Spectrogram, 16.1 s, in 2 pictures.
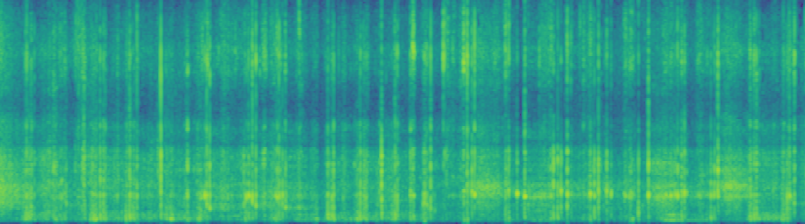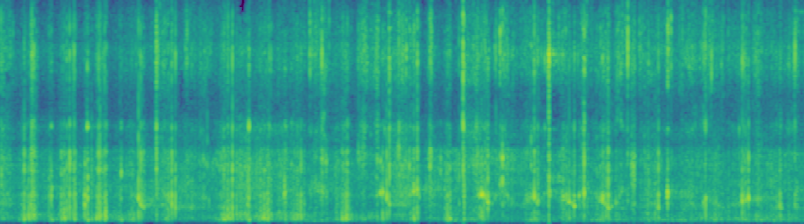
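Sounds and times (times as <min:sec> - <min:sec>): close chewing of soft cake: 0:00.0 - 0:16.0
lip smacks: 0:00.0 - 0:16.0.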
